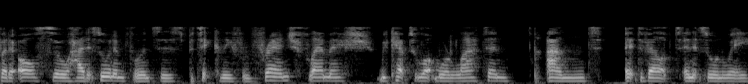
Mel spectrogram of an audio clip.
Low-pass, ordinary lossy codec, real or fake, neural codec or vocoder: 7.2 kHz; MP3, 24 kbps; real; none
